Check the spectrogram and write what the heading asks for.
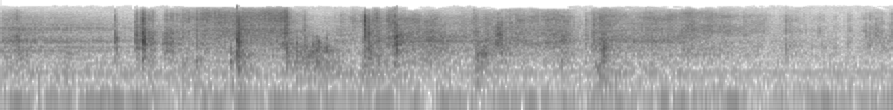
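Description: Sheets of printmaking paper and a torn paper mask being handled and moved: scattered light rustles and taps over a steady low hum.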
